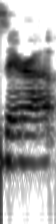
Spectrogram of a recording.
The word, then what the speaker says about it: Zarah: When I first joined this brokerage, nobody could decide if my name was Zara or Zara.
